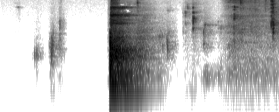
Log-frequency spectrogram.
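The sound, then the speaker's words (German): A cup knocks sharply against a hard surface with a single bright clink that rings briefly, followed by faint small taps and a soft, airy sip of cold coffee. “Ich muss noch mal einen Schluck Kaffee trinken. Der ist jetzt echt kalt.”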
